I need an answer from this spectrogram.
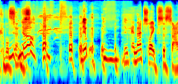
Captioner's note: both laugh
